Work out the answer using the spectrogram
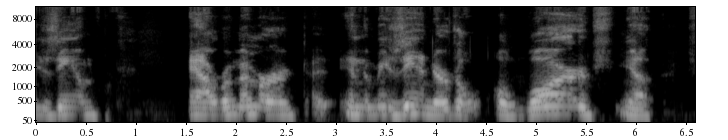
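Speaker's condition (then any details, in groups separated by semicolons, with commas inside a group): Cerebral palsy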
